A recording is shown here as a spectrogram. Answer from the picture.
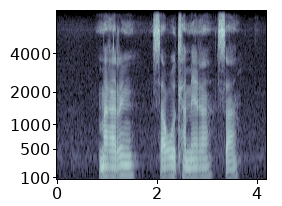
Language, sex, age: Northern Sotho, male, 22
